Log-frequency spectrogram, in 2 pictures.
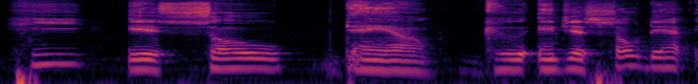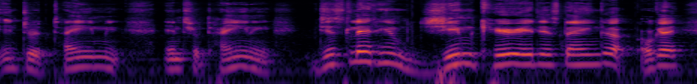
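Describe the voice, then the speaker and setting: A man's voice: medium pitch, slow pace. A man with an American accent giving a casual, slangy, emphatic one-take review as a YouTuber. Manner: slangy, informal, excitable, emphatic.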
